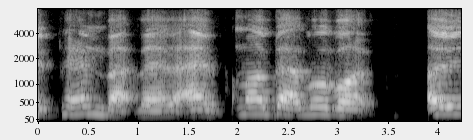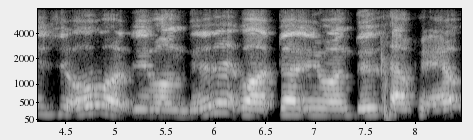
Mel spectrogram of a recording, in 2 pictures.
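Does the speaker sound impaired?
Yes: cerebral palsy; cerebral palsy since birth, physical disability only, manual wheelchair, support worker takes notes and types for him.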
